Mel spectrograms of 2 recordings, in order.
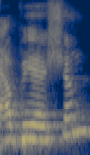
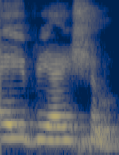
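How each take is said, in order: First: Aviation said the common wrong way, ah-viation; wrong pronunciation. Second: Aviation said slowly and carefully, ay-vee-ay-shun; correct pronunciation. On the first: Teacher to students, mimicking the wrong aviation. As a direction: show students the mistaken aviation. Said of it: "এই ওয়ার্ডটার উচ্চারণ is not aviation". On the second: Teacher to students, modelling correct aviation slowly. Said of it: "is not aviation, is aviation". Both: Shown as a demonstration.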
